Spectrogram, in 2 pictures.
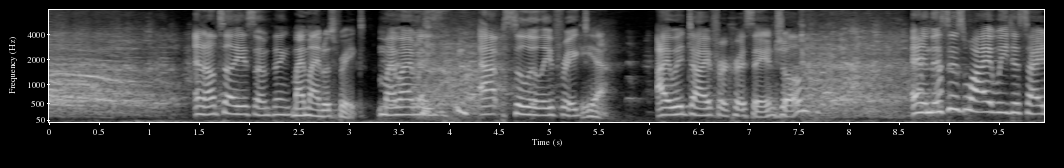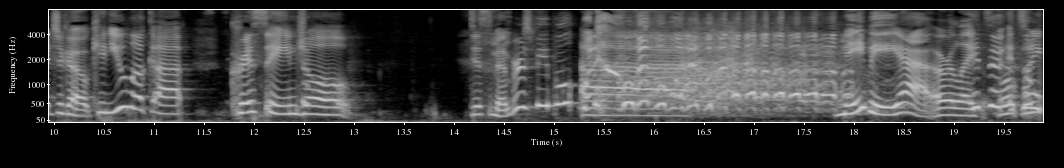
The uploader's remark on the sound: audience questions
